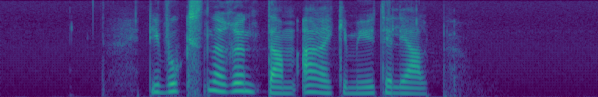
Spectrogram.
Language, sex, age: Norwegian, female, 25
